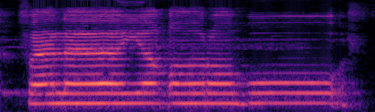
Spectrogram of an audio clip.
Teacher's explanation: Bila huruf qalqalah yang 5, qaf, ta, ba, jim, dal dalam keadaan sukun asli, sukun di tengah kalimat atau ayat, maka dipantulkan dengan ringan, tidak ditekan, dinamakan qalqalah sughra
